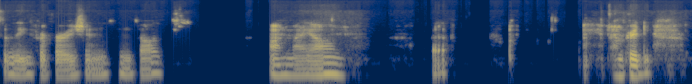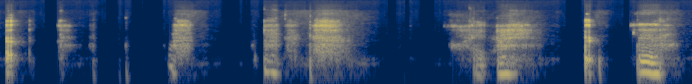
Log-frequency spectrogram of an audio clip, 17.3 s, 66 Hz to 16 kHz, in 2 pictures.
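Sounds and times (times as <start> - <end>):
speech: 0.0 - 2.4, 3.4 - 4.4, 5.4 - 5.7, 7.3 - 8.9, 10.8 - 11.1, 12.0 - 12.9, 14.6 - 15.3, 16.0 - 17.1
loud belches: 16.0 - 17.0.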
